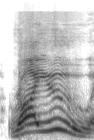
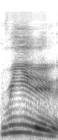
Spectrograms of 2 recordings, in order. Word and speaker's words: Ryu: Or Ryu as I should say. Do you know what? Damn. That original Street Fighter Vang Dam movie, the character goes Rayu.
